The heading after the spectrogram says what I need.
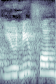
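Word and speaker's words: uniform: भूल जिंस ठीक है आमे प्रोनाउंसिएशन करबा यूनिफॉर्म यू यू यू रो होची य साउंड होची आपनकर व्यंजन साउंड बा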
